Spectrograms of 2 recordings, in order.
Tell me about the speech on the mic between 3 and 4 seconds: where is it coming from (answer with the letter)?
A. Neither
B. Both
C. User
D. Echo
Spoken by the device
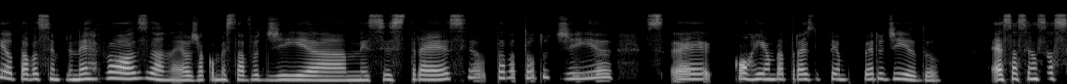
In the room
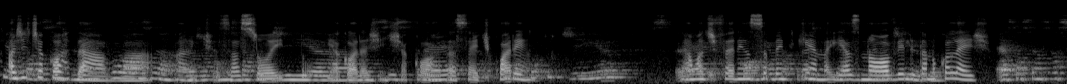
B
